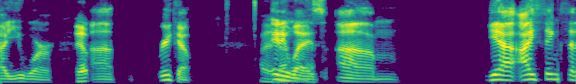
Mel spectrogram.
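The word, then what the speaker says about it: Rehkow: Rico is how you pronounce it.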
